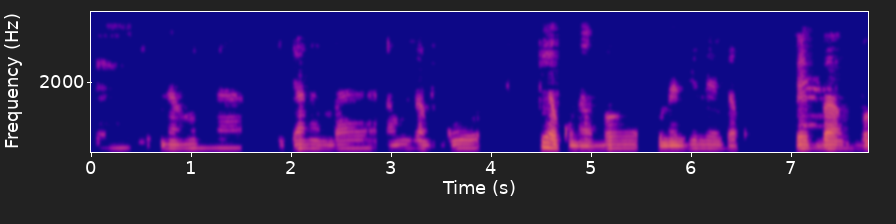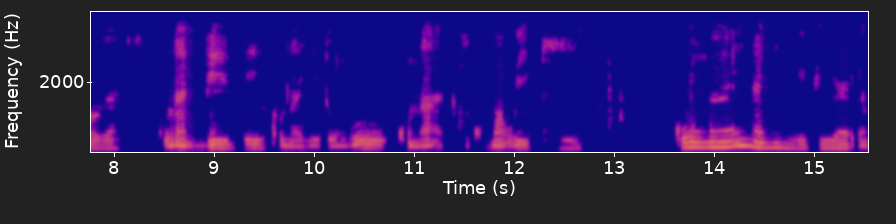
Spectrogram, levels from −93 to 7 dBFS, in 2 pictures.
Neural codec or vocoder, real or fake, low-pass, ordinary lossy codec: none; real; 3.6 kHz; MP3, 32 kbps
